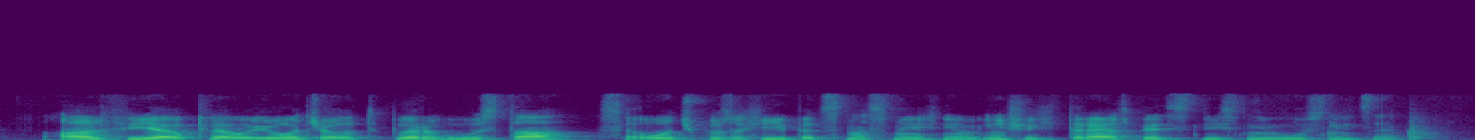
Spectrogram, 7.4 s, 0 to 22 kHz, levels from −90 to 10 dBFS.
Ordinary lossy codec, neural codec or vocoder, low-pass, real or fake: none; codec, 16 kHz, 6 kbps, DAC; 7.2 kHz; fake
